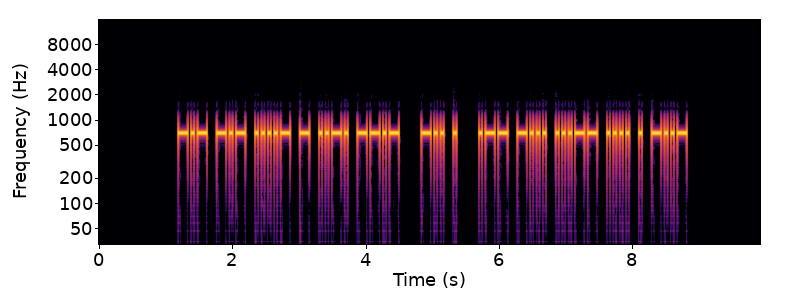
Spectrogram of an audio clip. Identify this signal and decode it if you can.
Morse code, heard as a keyed tone, about 25 wpm, 700 Hz. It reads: KK4TFQ DE WB3HEX
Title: USA Callsign DE Callsign - 6 Characters - 25wpm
